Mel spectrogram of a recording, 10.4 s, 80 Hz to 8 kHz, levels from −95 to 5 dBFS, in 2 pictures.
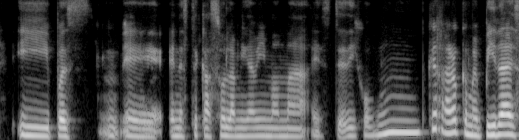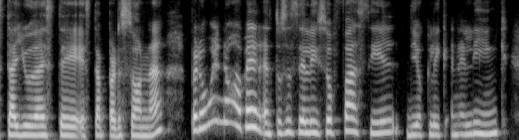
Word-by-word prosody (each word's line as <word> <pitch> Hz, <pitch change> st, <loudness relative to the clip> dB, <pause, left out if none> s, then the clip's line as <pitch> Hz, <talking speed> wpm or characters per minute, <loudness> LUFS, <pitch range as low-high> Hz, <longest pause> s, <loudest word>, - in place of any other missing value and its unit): y, 180 Hz, -3 st, +1 dB
pues, 170 Hz, -1 st, -2 dB
mm, 180 Hz, -, -8 dB
eh, 160 Hz, -3 st, -2 dB
en 170 Hz, 0 st, -2 dB
este 170 Hz, +3 st, -9 dB
caso, 175 Hz, +1 st, -3 dB
la 170 Hz, -, 0 dB
amiga 170 Hz, 0 st, -3 dB
de 170 Hz, -, -4 dB
mi 175 Hz, -, -4 dB
mamá, 170 Hz, -1 st, -4 dB
este, -, -, -10 dB
dijo: 175 Hz, +1 st, -7 dB
"Mm 245 Hz, +4 st, +2 dB
qué 320 Hz, -, 0 dB
raro 245 Hz, -4 st, +1 dB
que 225 Hz, -, +1 dB
me 185 Hz, -2 st, +2 dB
pida 195 Hz, +3 st, +6 dB
esta 200 Hz, +1 st, 0 dB
ayuda 190 Hz, 0 st, +4 dB
este 190 Hz, -1 st, +1 dB
esta 185 Hz, +1 st, -4 dB
persona 180 Hz, -, +1 dB, 0.2 s
pero, 300 Hz, +3 st, +3 dB
bueno, 460 Hz, +3 st, -3 dB
a -, -, +3 dB
ver", 360 Hz, -2 st, +6 dB
entonces, 235 Hz, +3 st, -1 dB
se 245 Hz, -1 st, +3 dB
le 240 Hz, -, +2 dB
hizo 250 Hz, +2 st, 0 dB
fácil, 255 Hz, 0 st, -2 dB
dio 190 Hz, +1 st, -4 dB
clic 195 Hz, -1 st, -5 dB
en 200 Hz, -, -5 dB
el 205 Hz, 0 st, -4 dB
link 225 Hz, +1 st, -1 dB
195 Hz, 225 wpm, -20 LUFS, 175-245 Hz, 0.2 s, pida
